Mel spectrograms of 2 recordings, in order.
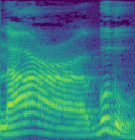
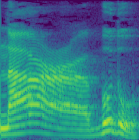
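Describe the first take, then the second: No difference in how they are said.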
